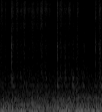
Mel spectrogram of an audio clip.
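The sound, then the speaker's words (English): A pen writing a telephone number on a torn-out notebook page, heard as quiet, short scratchy strokes in an irregular rhythm over a low background rumble. “On one of them, write your telephone number and give it to me.”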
